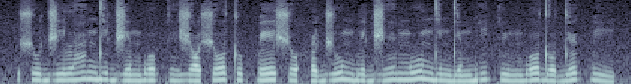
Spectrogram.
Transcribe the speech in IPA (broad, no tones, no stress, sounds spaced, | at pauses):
ʃ u d͡ʒ i l a̤ n d i d͡ʒ e m b o k ɛ̤ ʒ ɔ ʃ o t u k͡p e ʃ o h œ d͡ʒ u m b e d͡ʒ ɛ̤ m u n d i n d e m b i k y m b o d o d ø k͡p i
